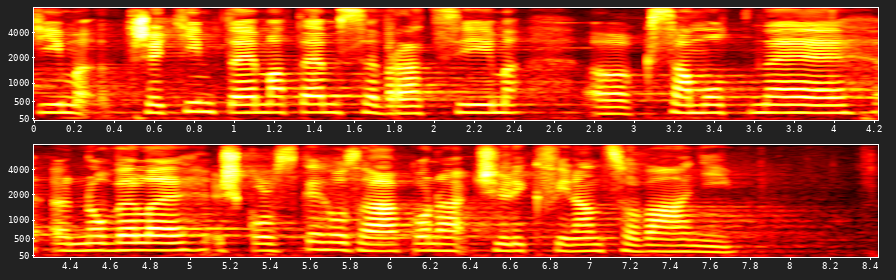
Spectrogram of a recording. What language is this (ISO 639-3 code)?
ces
